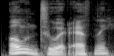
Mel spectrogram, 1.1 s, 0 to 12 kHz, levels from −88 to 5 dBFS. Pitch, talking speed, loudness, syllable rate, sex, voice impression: 115 Hz, 210 wpm, -17 LUFS, 5.3 syllables/s, male, very masculine, very adult-like, slightly thick, cool, sincere, slightly calm, slightly friendly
